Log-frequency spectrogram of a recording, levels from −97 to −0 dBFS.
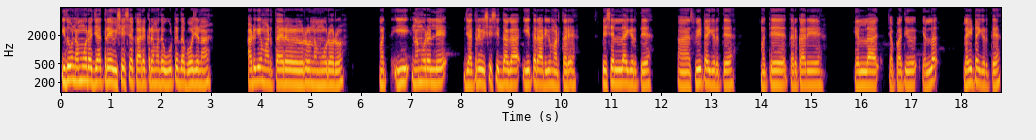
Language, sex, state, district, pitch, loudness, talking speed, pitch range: Kannada, male, Karnataka, Bijapur, 180 Hz, -17 LUFS, 110 wpm, 175-195 Hz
